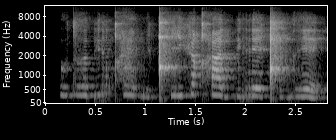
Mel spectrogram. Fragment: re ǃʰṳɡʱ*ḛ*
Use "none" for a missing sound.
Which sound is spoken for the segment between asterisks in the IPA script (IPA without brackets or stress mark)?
e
